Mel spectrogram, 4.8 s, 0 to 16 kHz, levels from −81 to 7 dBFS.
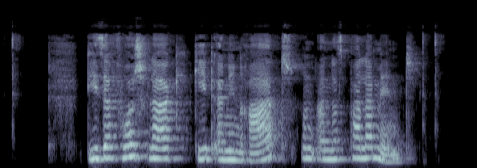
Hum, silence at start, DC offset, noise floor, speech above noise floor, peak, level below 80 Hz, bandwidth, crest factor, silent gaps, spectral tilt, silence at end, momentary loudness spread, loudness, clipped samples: none; 0.5 s; under 0.1%; -43 dBFS; 26 dB; -2 dBFS; -66 dBFS; 9.4 kHz; 18 dB; none; -4 dB/octave; 0.6 s; 22 LU; -18 LUFS; under 0.1%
